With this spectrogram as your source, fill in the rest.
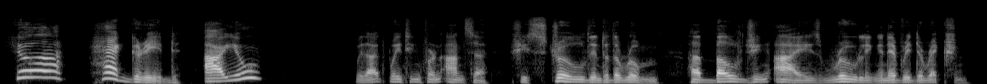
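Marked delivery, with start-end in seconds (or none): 0.2-2.6 very high, loud, slow, swooping, drawn-out over-enunciation. A woman addresses the giant hagrid on entering, slowly and loudly. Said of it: "slowly and loudly, as though speaking to somebody deaf".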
